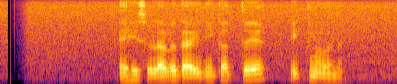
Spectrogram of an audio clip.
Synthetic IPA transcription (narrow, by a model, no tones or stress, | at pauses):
eɦisulabəd̪ajnikat̪ʋejə | ikməʋənə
